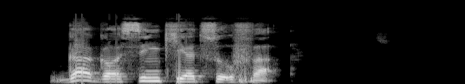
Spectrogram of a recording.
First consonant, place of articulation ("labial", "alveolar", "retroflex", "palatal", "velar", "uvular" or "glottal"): velar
